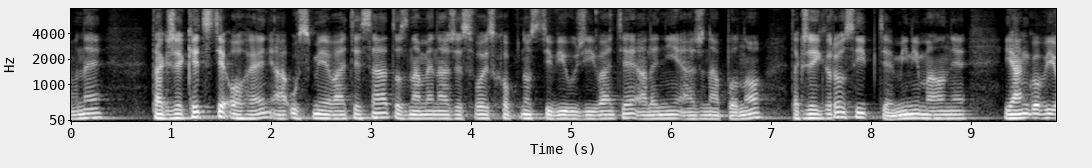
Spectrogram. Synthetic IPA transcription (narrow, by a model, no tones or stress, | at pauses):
ʊnɛ | t̪aɡʒɛkɛcscɛʔɔɦɛɲaʔusmɪɛʋacɛsat̪ɔznamɛnaːʒɛsʋɔjɛsxɔpnɔsciʋiuʒiːʋacɛalɛɲɪɛaʒnapl̩nɔ | t̪aɡʒɛiɣɾɔzɦiːpcɛminimaːlɲɛ | jaŋɡɔʋi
